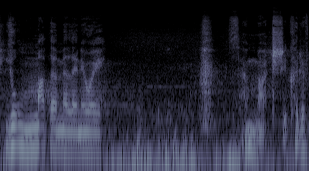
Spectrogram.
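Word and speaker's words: Melinoë: Meleninoi. So much she could have taught you. How do you pronounce her name? Melano. Compare us. Meleninoi.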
